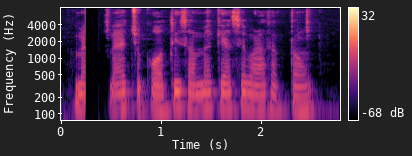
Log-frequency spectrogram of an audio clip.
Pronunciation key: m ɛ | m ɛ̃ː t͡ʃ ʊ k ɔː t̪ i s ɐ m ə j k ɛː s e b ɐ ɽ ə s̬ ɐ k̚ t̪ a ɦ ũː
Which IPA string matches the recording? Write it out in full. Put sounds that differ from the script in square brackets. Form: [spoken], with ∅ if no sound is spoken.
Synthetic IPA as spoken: m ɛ | m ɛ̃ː t͡ʃ ʊ k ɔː t̪ i s ɐ m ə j k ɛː s e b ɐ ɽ [a] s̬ ɐ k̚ t̪ a ɦ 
